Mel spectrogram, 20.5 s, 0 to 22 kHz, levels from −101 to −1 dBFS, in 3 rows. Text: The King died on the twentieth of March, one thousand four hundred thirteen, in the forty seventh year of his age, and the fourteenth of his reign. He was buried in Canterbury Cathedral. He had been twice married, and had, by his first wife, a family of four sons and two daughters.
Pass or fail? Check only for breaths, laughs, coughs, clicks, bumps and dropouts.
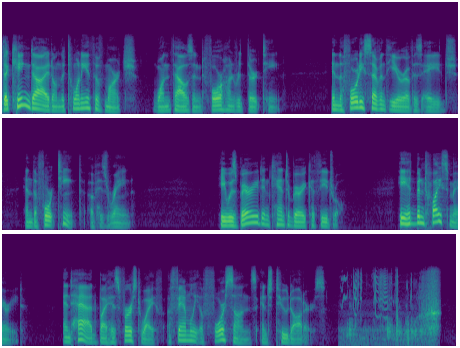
fail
